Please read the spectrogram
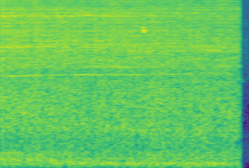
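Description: Film sound effect of an automated face-washing contraption running: a loud, steady hiss of spraying water over a low mechanical rumble.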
